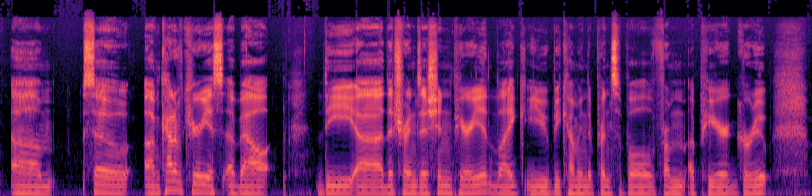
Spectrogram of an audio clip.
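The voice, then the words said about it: Hoarse, fading voice. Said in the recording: “I'm kind of losing my voice a little bit”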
